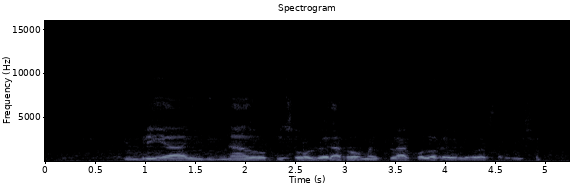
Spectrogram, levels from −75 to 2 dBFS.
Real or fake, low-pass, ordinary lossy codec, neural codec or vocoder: fake; 14.4 kHz; Opus, 32 kbps; codec, 44.1 kHz, 7.8 kbps, Pupu-Codec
